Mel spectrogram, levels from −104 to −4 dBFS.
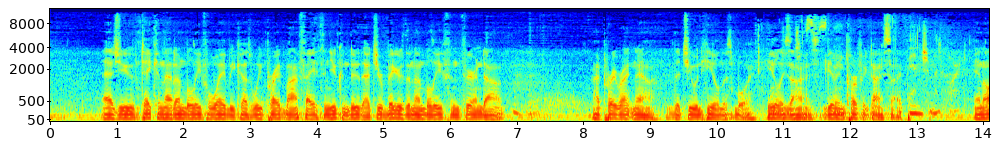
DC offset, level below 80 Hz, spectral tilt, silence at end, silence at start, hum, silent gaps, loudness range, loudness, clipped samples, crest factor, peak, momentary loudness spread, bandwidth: under 0.1%; -32 dBFS; -7.5 dB/octave; 0 s; 0 s; none; none; 3 LU; -22 LUFS; under 0.1%; 14 dB; -8 dBFS; 14 LU; 10.5 kHz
